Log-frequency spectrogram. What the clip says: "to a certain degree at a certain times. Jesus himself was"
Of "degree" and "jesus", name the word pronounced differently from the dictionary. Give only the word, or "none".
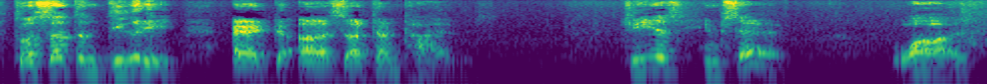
jesus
